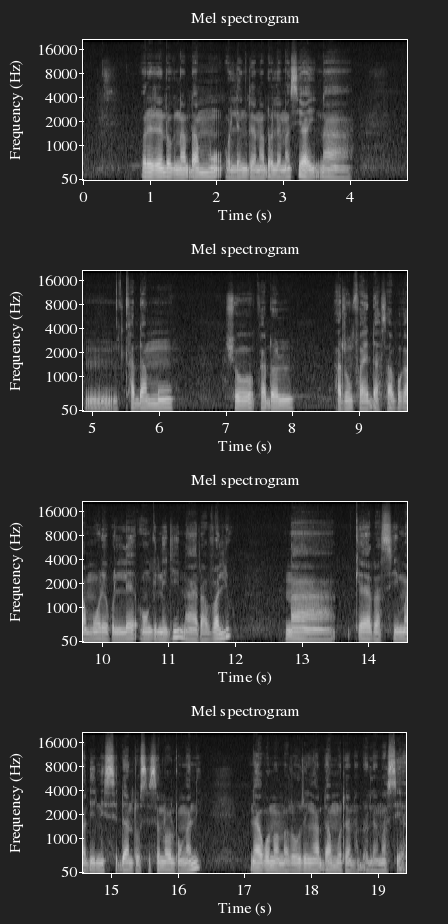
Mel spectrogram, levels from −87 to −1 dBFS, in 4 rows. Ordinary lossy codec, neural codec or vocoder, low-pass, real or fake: none; vocoder, 44.1 kHz, 128 mel bands every 512 samples, BigVGAN v2; none; fake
